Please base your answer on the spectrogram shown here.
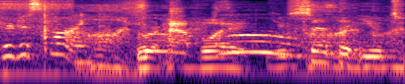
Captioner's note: whispering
